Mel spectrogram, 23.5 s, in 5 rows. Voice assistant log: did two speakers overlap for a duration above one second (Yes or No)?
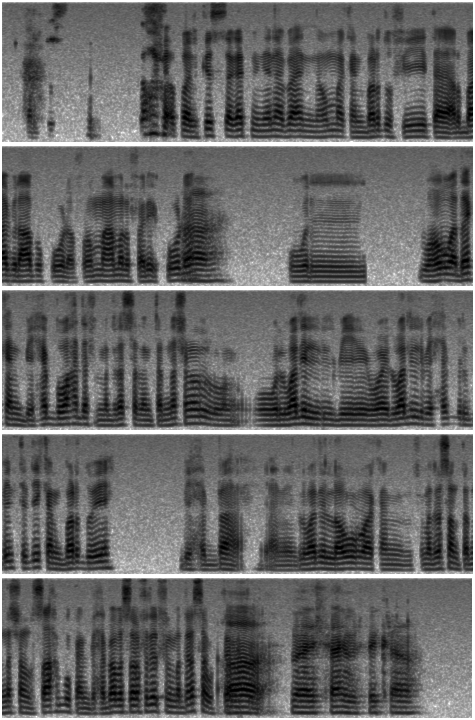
No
